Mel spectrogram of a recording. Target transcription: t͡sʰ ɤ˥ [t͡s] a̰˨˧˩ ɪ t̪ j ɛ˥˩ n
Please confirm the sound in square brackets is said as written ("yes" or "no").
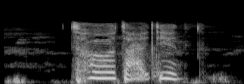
yes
